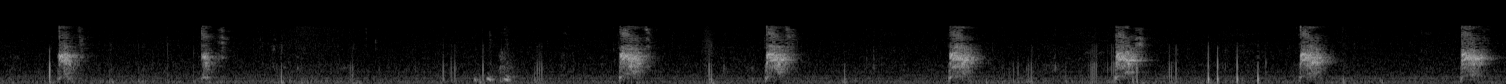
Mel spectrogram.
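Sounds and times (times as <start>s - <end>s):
dog barking: 0.6s - 1.0s, 2.0s - 2.3s, 6.2s - 6.6s, 7.6s - 8.1s, 9.5s - 9.9s, 11.2s - 11.6s, 13.0s - 13.4s, 14.6s - 15.0s.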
